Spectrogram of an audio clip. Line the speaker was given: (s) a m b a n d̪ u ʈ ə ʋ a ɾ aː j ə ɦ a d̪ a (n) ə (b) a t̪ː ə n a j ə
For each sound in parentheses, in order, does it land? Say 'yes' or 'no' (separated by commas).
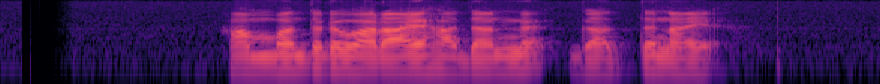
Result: no, no, no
